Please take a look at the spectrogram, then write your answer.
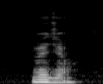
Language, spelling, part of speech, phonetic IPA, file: Polish, wydział, noun, [ˈvɨd͡ʑaw], LL-Q809 (pol)-wydział.wav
